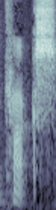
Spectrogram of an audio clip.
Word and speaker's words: Kucks: in Melbourne and they they're strong on the fact that they've always pronounced it Cox okay and I thought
